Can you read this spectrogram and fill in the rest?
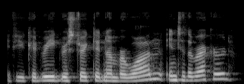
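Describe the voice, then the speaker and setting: A woman's voice: fairly low pitch, fast, darkish tone. A woman chairing a formal public meeting in a procedural, courteous manner. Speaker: commission chair.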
